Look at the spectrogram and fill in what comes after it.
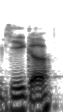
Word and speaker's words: Jaeger: But you did a perfect job on pronouncing my last name, Jaeger.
